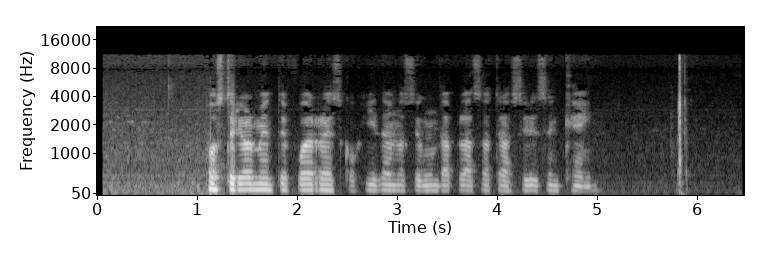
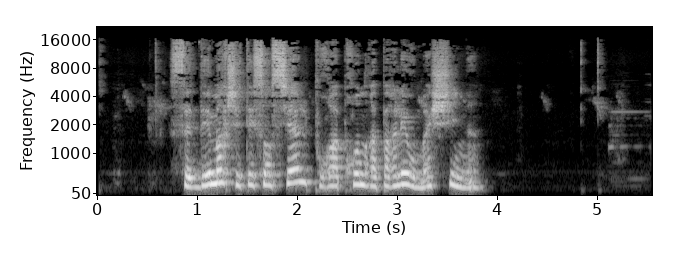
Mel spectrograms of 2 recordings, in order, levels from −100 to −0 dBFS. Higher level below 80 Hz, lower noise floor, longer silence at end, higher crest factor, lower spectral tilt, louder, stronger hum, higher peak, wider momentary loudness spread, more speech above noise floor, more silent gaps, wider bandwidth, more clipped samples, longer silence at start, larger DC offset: first, -52 dBFS vs -66 dBFS; second, -63 dBFS vs -75 dBFS; second, 0.6 s vs 1.7 s; first, 22 dB vs 16 dB; first, -6.5 dB/octave vs -3 dB/octave; second, -22 LUFS vs -15 LUFS; neither; about the same, 0 dBFS vs -2 dBFS; first, 19 LU vs 9 LU; second, 42 dB vs 59 dB; neither; second, 11.5 kHz vs 16.5 kHz; neither; second, 0.05 s vs 0.75 s; neither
